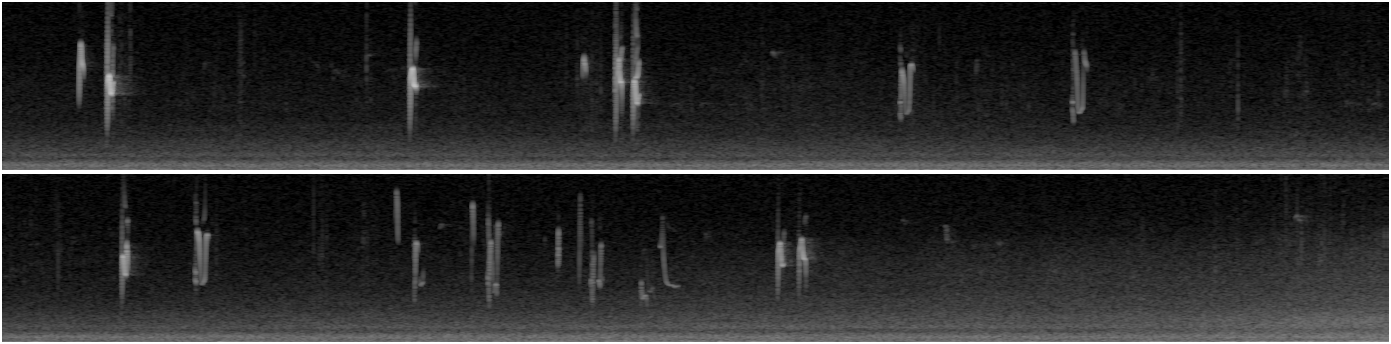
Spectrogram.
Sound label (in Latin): Poecile palustris; SETE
